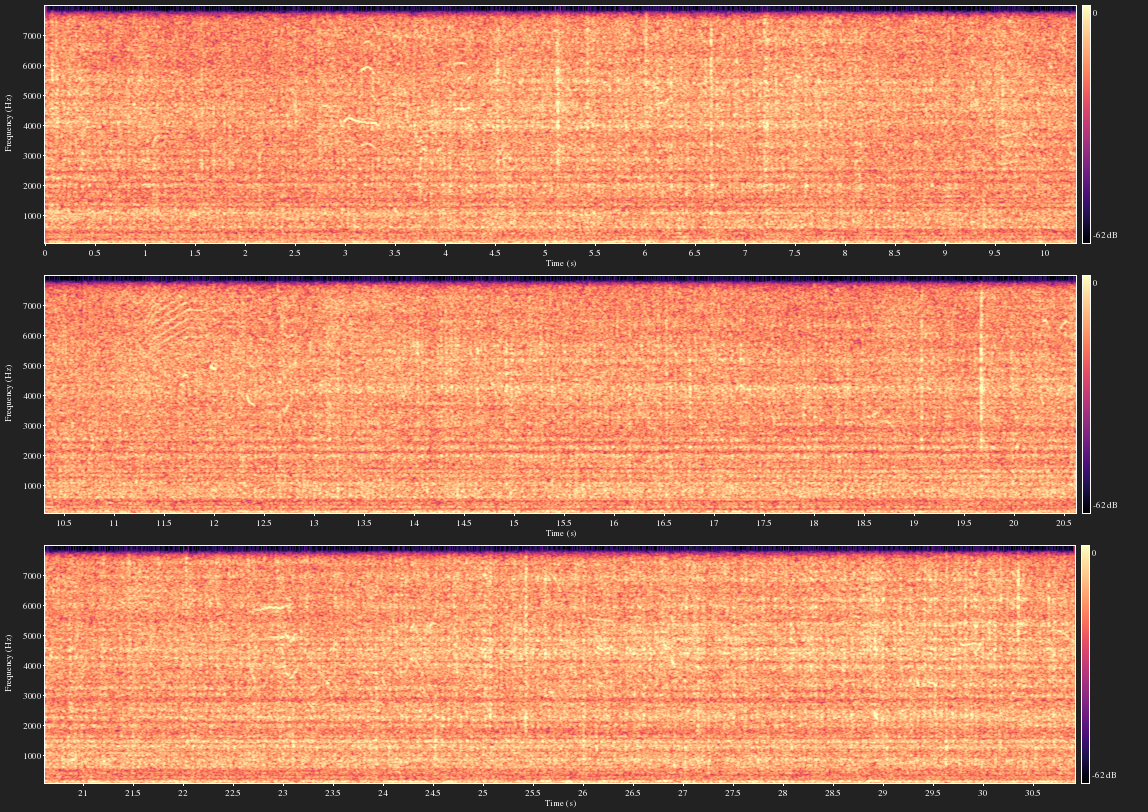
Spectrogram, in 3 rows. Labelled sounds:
3.0	3.4	Pacific white-sided dolphin, 4.0 to 4.3 kHz
9.5	9.8	Pacific white-sided dolphin, 3.6 to 3.8 kHz
22.7	23.2	Pacific white-sided dolphin, 4.8 to 6.1 kHz

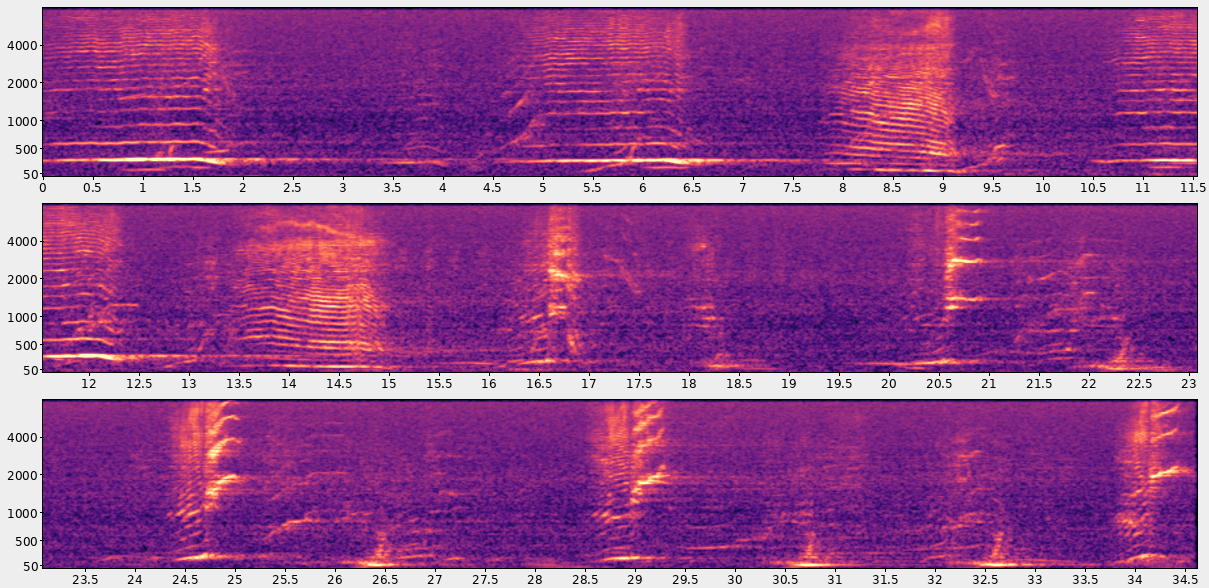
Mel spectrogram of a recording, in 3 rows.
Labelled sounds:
0.0	1.9	humpback whale, 0.90 to 7.6 kHz
4.6	6.4	humpback whale, 0.80 to 7.8 kHz
7.1	8.9	humpback whale, 0.80 to 1.9 kHz
10.6	12.5	humpback whale, 0.80 to 7.8 kHz
13.5	14.9	humpback whale, 0.90 to 5.9 kHz
16.3	17.1	humpback whale, 0.86 to 4.4 kHz
18.0	18.4	humpback whale, 0.80 to 1.3 kHz
20.5	22.0	humpback whale, 0.96 to 7.2 kHz
24.3	25.2	humpback whale, 0.83 to 6.0 kHz
25.5	26.2	humpback whale, 0.80 to 4.3 kHz
28.6	29.4	humpback whale, 0.80 to 4.1 kHz
30.1	30.3	humpback whale, 5.1 to 6.5 kHz
32.1	32.5	humpback whale, 0.80 to 3.1 kHz
33.8	34.6	humpback whale, 0.80 to 7.1 kHz

